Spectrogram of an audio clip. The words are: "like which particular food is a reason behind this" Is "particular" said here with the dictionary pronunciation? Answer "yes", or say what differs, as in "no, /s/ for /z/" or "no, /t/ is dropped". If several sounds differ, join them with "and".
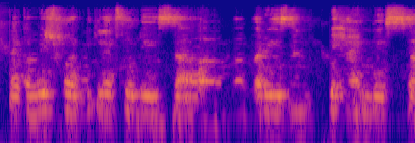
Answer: no, /f/ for /p/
